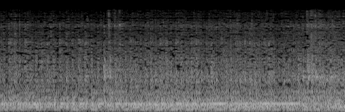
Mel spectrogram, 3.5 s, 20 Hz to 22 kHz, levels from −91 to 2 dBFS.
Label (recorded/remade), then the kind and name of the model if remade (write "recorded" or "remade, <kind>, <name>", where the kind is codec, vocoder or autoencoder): recorded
